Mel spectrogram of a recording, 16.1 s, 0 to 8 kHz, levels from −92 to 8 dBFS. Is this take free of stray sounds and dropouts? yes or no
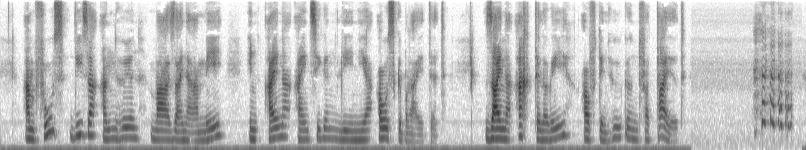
no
